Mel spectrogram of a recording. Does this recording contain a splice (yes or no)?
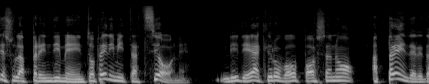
yes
